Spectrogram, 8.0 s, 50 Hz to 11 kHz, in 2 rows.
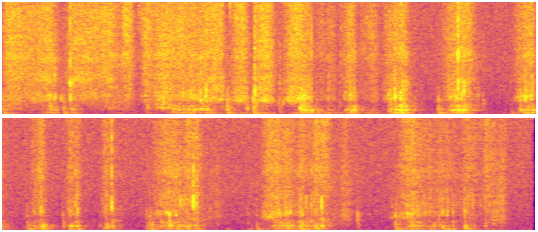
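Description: A hand rubs a cloth over the front and side of a white, hollow plastic coffee maker body while the other hand steadies its base. The result is a series of soft, dry rubbing and scraping strokes with a hollow, low-mid tone around 180 Hz. It stays quiet throughout, with little brightness.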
